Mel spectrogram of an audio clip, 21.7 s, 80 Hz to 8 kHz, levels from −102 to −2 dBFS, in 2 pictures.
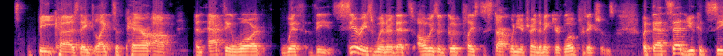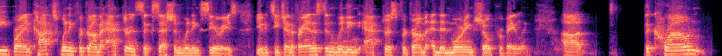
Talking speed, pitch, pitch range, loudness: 170 wpm, 125 Hz, 115-135 Hz, -16 LUFS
